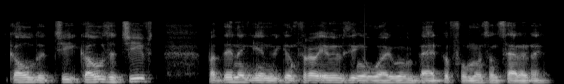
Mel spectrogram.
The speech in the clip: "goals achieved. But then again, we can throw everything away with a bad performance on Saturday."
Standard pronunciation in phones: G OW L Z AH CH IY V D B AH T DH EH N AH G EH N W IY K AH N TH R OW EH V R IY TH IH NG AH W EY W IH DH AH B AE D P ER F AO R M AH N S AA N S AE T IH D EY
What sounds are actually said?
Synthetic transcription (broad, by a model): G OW L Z AH CH IY V D B AH T DH EH N AH G EH N W IY K AH N TH R OW EH V R IY TH IH NG AH W EY W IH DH AH B AE D P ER F AO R M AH N S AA N S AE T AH D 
